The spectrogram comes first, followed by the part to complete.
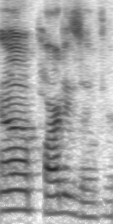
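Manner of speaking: normal talking voice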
